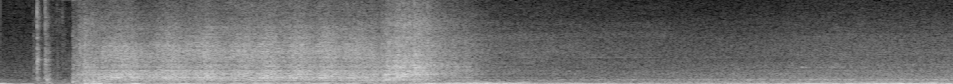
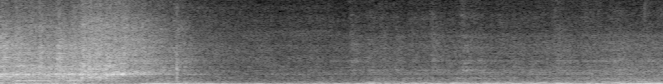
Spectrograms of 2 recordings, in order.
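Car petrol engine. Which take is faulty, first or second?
second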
